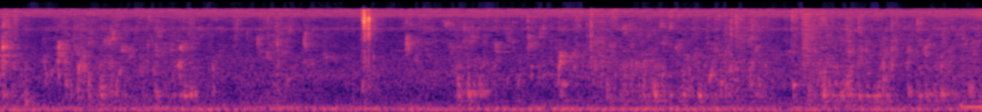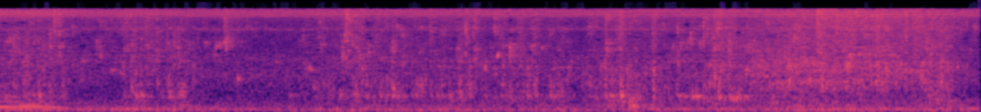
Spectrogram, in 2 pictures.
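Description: Food being washed by hand in water to remove dirt, soft trickling and dripping with gentle splashes and light handling noises, fairly quiet and continuous, no speech.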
